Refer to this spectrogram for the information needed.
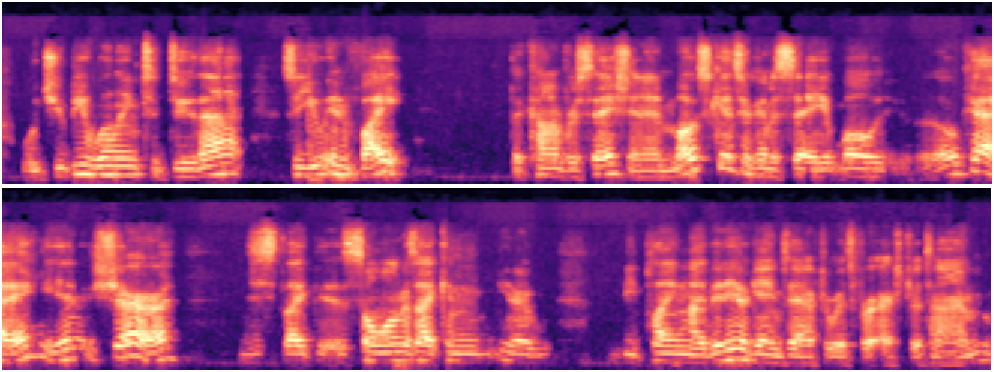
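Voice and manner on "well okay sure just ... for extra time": normal talking voice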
